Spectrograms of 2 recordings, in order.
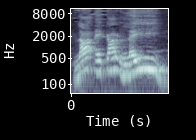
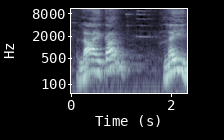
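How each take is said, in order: First: Very slow, stretched syllables; very slow sounding out. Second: Said in the usual way. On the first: Shown as a demonstration. Teacher stretching the syllables slowly for pupils. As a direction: draw out each syllable for beginners. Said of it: "तो क्या होगा". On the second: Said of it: "इसे जल्दी पढ़ेंगे".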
